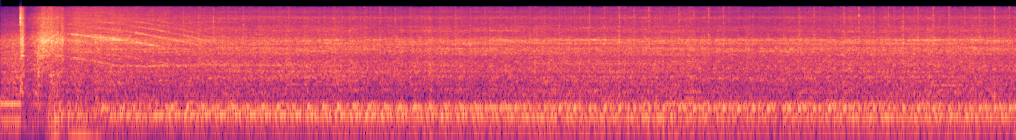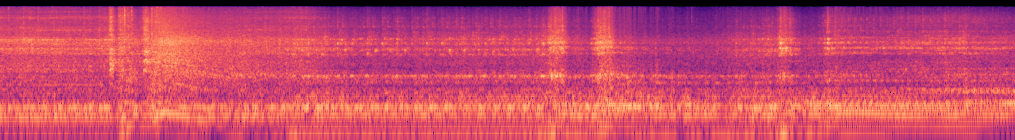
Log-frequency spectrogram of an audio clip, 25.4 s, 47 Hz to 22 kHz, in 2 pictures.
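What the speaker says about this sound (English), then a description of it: "Let's take this big block for a ride. Of course, it's a big block Chevy." A 1969 Chevrolet Camaro with a big block Chevy V8 rumbles at a loud, close idle, with a brief rev partway through and a few clunks near the end.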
